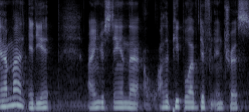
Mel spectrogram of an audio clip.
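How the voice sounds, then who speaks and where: Mumbling, a man speaks at medium pitch with fairly even intonation. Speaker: gaming commentator. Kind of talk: unscripted rant. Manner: loud.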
